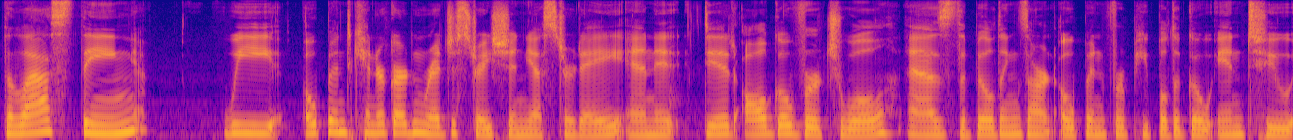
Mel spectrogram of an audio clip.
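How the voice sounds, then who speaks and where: Lady superintendent doing a public address, kinda low smooth voice, earnest and reassuring, dry sound. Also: no room sound. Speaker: school district superintendent. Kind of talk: public address to families, semi-scripted update.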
